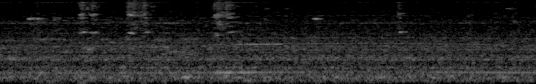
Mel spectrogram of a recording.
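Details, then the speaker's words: Laser engraver running with short, dry, high chirps every second or so over a quiet hum; the owner suspects the gantry rail and track; intermittent squeak. "Can you guys hear that squeak? I'm definitely going to have to look into that. I don't know what else would be squeaking other than the the rail and the track."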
